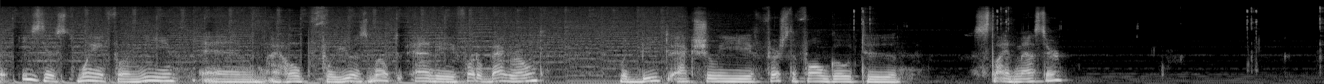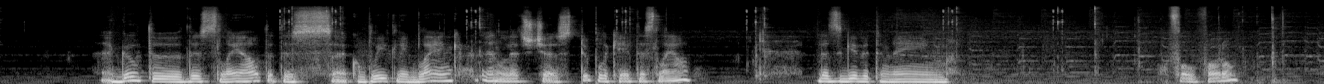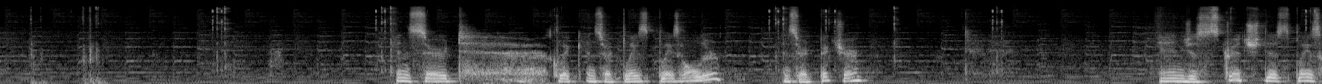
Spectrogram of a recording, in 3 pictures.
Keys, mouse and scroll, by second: 24.6 Caps_Lock, 24.9-27.9 typing.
